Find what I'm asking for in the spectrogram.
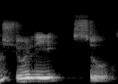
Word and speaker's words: Julie Zhuo: Julie Su. Se escribe J-U-L-I-E-Z-H-U-O. – Ok.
